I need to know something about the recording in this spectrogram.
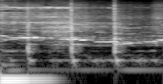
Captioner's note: none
